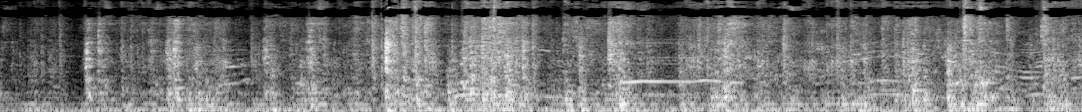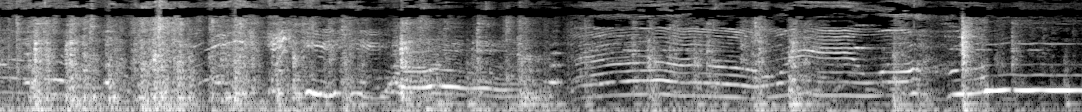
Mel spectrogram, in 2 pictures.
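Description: Miniature passenger train ride running bumpily: a steady low rumble with frequent knocks and jolts from the carriage. A young child's voice rises and falls in excited squeals and calls, strongest in the last couple of seconds.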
